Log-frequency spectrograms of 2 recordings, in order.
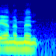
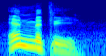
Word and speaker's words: enmity: How do you say it? Enmity. I've been working on it for weeks, and I still can't get it. Can you say it? Enmity.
